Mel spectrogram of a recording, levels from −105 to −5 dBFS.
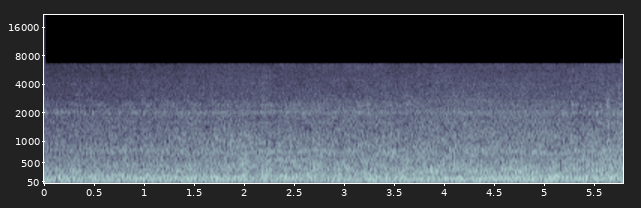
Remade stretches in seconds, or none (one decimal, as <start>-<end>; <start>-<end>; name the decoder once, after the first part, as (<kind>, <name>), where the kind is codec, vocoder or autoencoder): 1.7-5.2 (codec, SNAC)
